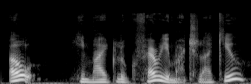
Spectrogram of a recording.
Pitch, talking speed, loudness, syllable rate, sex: 140 Hz, 190 wpm, -19 LUFS, 4.5 syllables/s, male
